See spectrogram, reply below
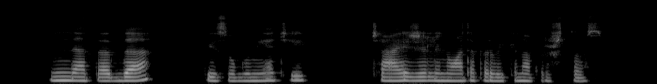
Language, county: Lithuanian, Kaunas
